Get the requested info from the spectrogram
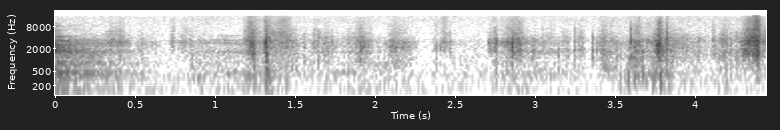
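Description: Faint, scattered clicks and light rustles of hands handling a plastic-bodied cordless screwdriver and its plastic packaging.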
